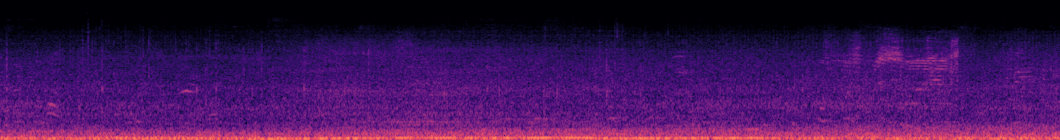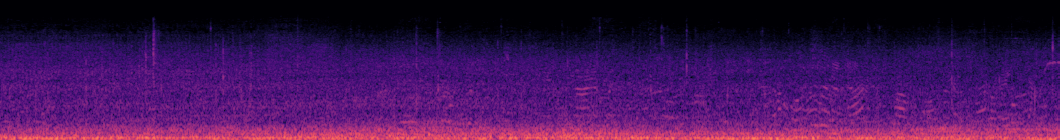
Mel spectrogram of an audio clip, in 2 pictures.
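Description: Outdoor street ambience: a steady low rumble of traffic and wind on the microphone, heaviest in the first half, with faint voices of passers-by.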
